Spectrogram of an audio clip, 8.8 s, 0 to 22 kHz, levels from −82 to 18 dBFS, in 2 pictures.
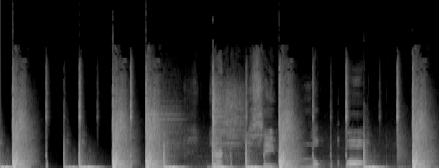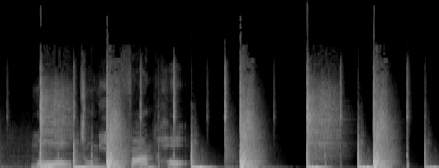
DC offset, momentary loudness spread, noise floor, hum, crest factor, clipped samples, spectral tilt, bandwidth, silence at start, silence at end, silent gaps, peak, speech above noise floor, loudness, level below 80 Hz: under 0.1%; 10 LU; -36 dBFS; none; 16 dB; under 0.1%; -4.5 dB/octave; 15 kHz; 0 s; 0 s; none; 0 dBFS; 20 dB; -17 LUFS; -20 dBFS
